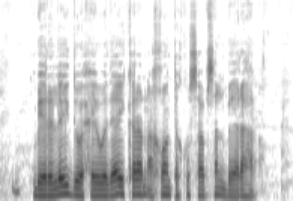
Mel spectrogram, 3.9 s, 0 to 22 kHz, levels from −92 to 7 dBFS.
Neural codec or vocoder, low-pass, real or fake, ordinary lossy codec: vocoder, 44.1 kHz, 128 mel bands every 512 samples, BigVGAN v2; none; fake; none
